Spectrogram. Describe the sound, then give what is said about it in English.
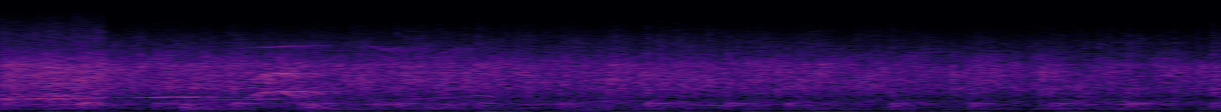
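A church audience breaks into sustained applause welcoming a guest pastor as he comes up, a dense wash of clapping that holds steady for several seconds, with a few faint voices and cheers mixed in. “Let's give him a warm welcome as he comes.”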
